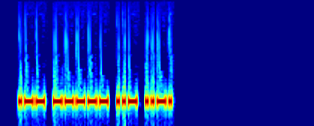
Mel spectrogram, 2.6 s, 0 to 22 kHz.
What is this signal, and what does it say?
Morse code, heard as a keyed tone, about 48 wpm, 700 Hz. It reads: W0UF
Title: K1USN SST QSO Practice - 50wpm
